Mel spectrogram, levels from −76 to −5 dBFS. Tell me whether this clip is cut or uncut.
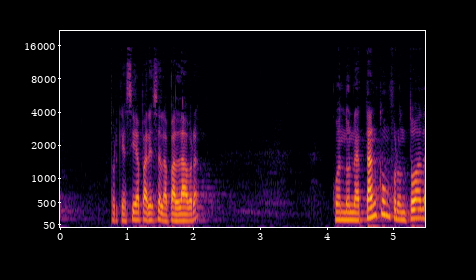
uncut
